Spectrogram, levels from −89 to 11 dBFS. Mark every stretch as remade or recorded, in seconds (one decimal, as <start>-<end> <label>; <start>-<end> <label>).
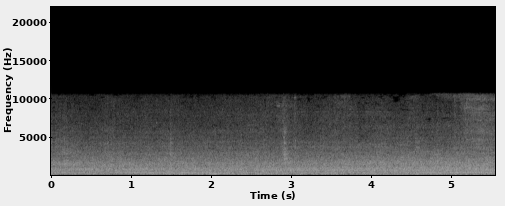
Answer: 0.0-5.6 recorded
